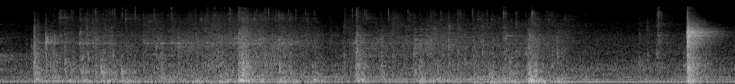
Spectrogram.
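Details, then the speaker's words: Garage door number two lifted manually with the opener released after hinge and spring maintenance: smooth roll with soft thumps as sections pass the track, final clack at top, no hinge creaking; quiet operation. "pretty good all right let's run it back down we'll go from the other side nothing perfect no no creaking whatsoever"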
